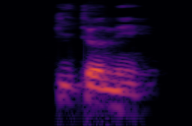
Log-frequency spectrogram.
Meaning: to piton
- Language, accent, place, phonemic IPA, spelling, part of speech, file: French, France, Lyon, /pi.tɔ.ne/, pitonner, verb, LL-Q150 (fra)-pitonner.wav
